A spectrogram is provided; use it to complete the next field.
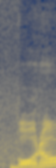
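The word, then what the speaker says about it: Bauru: बोरो again, it इज़ the pronunciation बोरो, against saw करलूस, a neighboring town in southeastern Brazil.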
